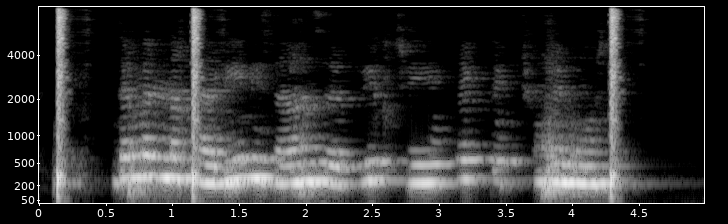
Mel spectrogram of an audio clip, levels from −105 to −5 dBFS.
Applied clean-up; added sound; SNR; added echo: classical method WPE with log-MMSE.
